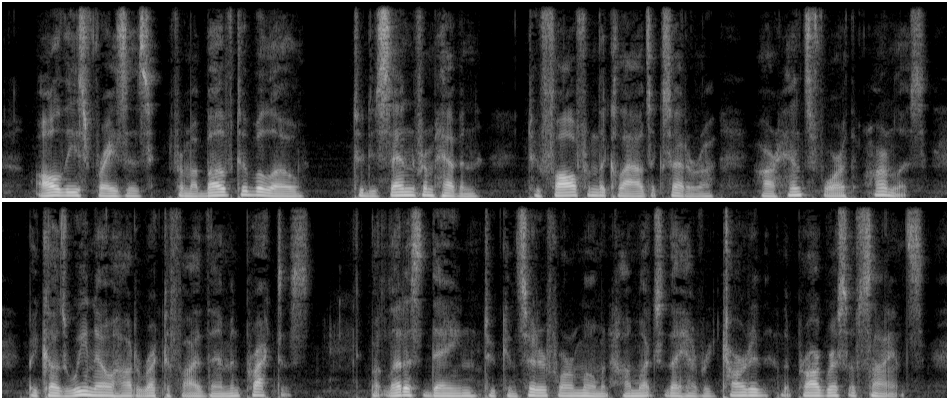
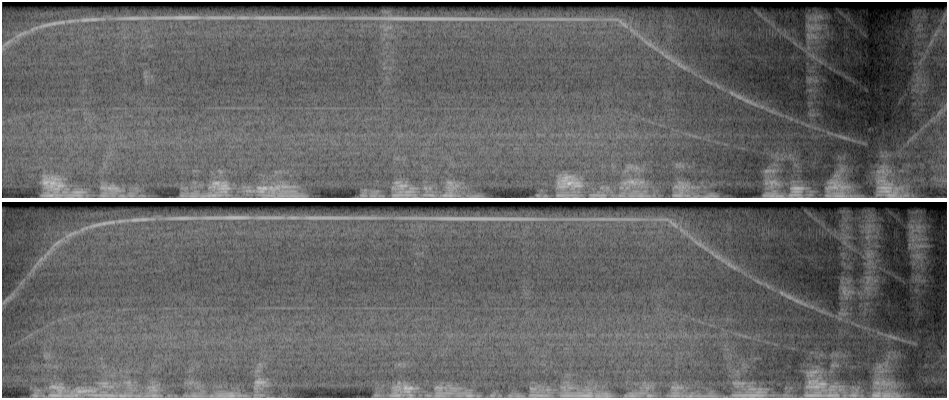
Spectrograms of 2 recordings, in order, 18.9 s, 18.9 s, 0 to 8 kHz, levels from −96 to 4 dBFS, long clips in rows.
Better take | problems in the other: first | background sound (Sawing); as loud as the speech // room echo; dies away in 0.3 s

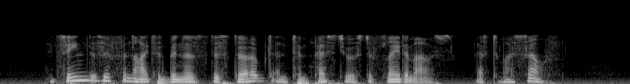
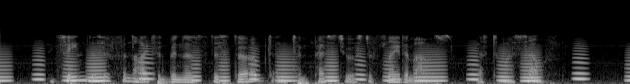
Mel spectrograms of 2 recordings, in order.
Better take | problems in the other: first | background sound (Musical instrument); 4 dB above the speech

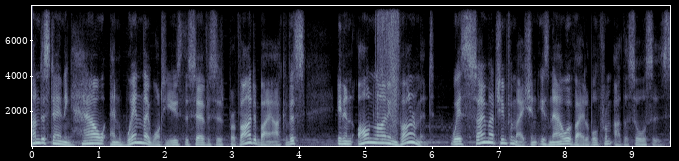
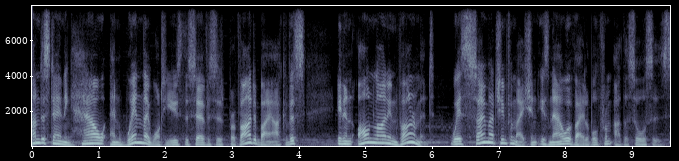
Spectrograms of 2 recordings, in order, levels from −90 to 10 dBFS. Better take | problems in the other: second | background sound (Tearing); 15 dB below the speech

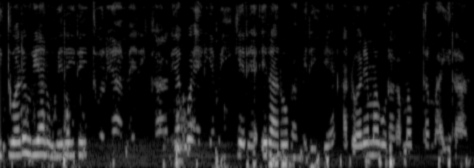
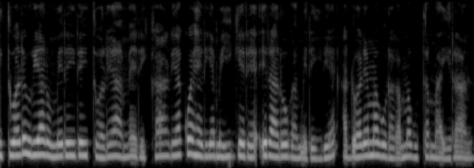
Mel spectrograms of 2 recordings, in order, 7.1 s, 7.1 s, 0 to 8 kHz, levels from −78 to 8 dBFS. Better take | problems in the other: second | noise reduction (classical method spectral subtraction)

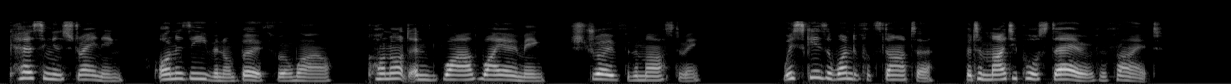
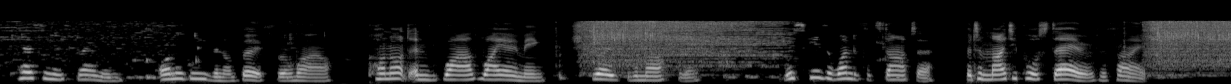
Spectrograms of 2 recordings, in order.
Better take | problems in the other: first | noise reduction (classical method Wiener filter)

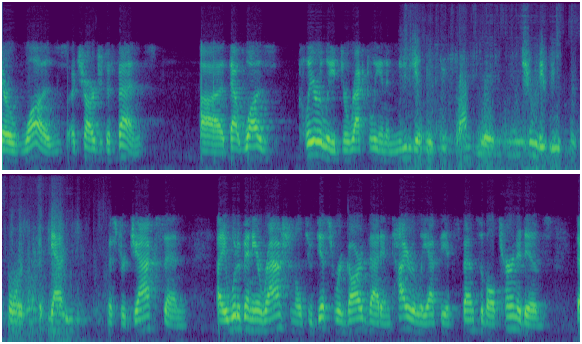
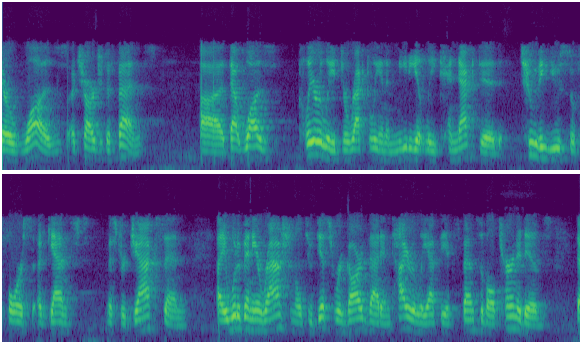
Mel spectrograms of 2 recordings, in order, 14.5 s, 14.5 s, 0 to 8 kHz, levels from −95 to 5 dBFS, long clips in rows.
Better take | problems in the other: second | noise reduction (neural separator model SepFormer DNS4)

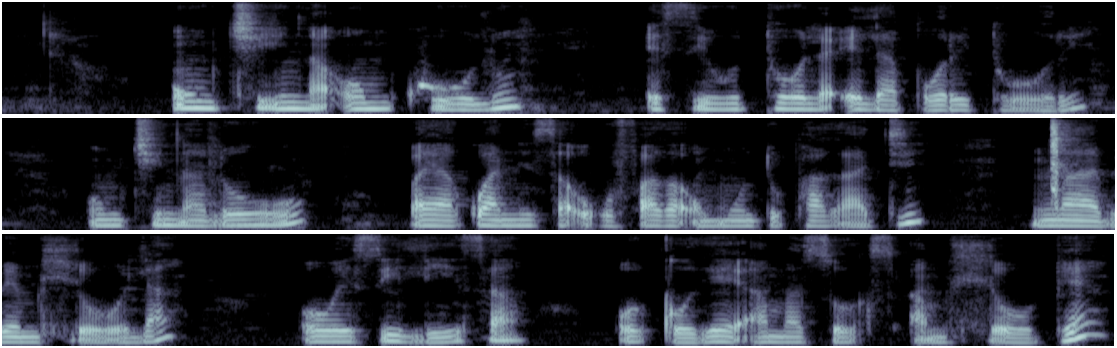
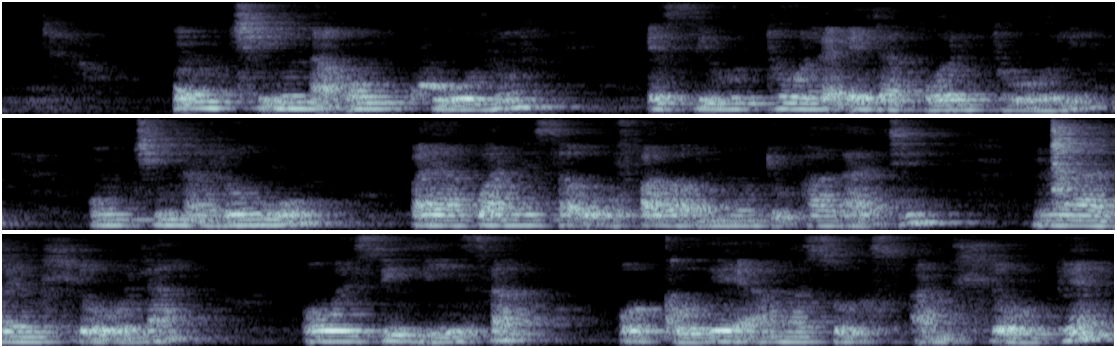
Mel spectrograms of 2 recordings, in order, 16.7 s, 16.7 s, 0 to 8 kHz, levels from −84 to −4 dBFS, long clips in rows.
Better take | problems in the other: first | room echo; dies away in 0.6 s

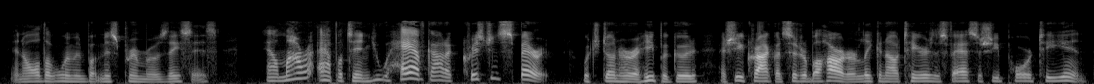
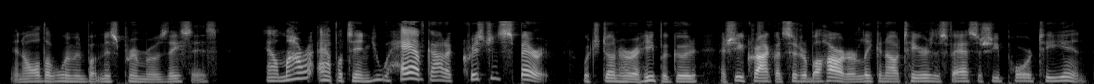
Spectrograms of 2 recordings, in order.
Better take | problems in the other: first | noise reduction (neural mask model Resemble Enhance denoiser)

